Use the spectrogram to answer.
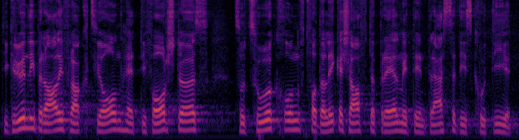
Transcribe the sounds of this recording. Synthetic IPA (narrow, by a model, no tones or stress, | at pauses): d̥iɡɾyənlibəɾɑːlifɾɑkt͡sjoːnɦɛtːifɔːɾʃtøːs | t͡sʊɾt͡suəkχʊnftfɔdəlɪɡəʃɑftəpɾɛːlmɪtːəɪntɾæsədiskʰχutiət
